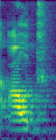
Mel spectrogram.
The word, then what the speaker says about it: अवध: Indentured labour of अवध, जिसको पहले आउध आउध बोला करते थे, प्रोनाउंसिएशन था आउध, ओके, अभी जो अवध है Bihar reason, that eastern UP, that is what अवध इज।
